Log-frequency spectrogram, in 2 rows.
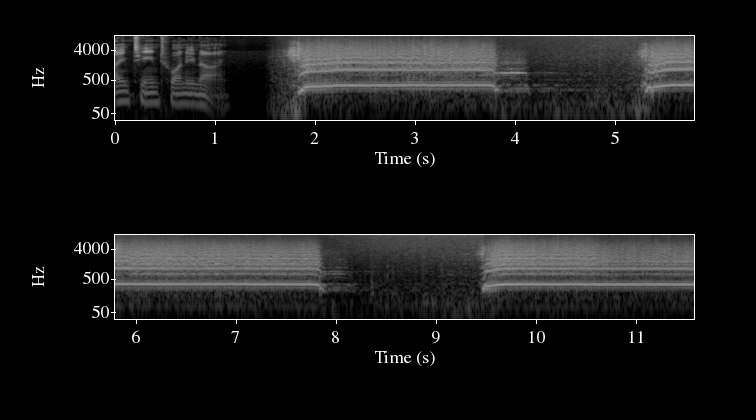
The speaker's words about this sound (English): These are ferry boat horns heard off of the Hudson River, January 24th.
